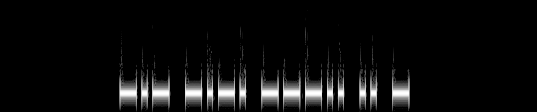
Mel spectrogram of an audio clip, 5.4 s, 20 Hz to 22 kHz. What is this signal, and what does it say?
Morse code, heard as a keyed tone, about 22 wpm, 700 Hz. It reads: KC8IT
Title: USA Call Signs - 5 Characters - 3x Character Spacing - 22wpm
